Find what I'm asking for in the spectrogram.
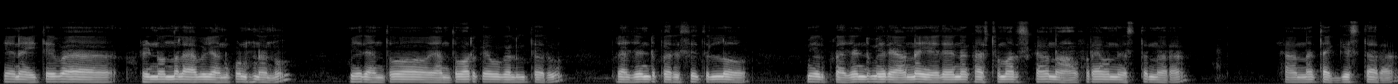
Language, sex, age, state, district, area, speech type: Telugu, male, 60+, Andhra Pradesh, Konaseema, rural, spontaneous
